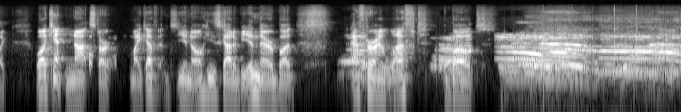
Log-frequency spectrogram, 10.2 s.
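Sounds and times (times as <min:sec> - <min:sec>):
speech: 0:00.0 - 0:09.0
live studio audience groaning in disapproval: 0:05.1 - 0:10.2.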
